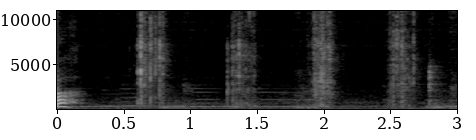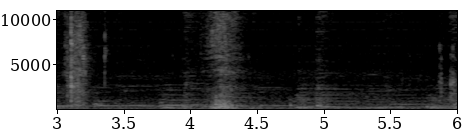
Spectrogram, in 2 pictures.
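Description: Pepper grinder being twisted over a pan, about six short grinding strokes, with quiet background music underneath.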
